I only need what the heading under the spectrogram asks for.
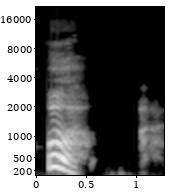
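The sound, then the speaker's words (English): A single brief yawn: a voiced, breathy exhale that slides downward in pitch, followed by a short, faint vocal trailing sound. “yawned right in the middle of that”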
